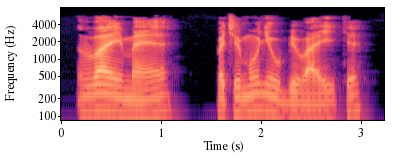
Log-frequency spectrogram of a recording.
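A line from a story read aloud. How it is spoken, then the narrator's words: Plain. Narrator (Russian): спросила физиономия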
